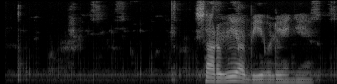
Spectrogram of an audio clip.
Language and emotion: Russian, sad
